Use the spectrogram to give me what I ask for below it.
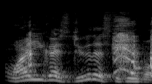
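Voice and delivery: high, laughing through the burn; laughing in pain. Real, not acted. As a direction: laugh while begging for mercy.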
